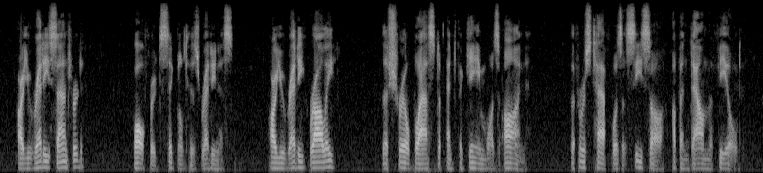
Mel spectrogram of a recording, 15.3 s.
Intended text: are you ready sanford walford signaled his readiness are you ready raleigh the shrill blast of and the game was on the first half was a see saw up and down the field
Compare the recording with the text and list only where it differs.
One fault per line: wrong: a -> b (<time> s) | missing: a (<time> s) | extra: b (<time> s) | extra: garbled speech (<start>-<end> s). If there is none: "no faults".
no faults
